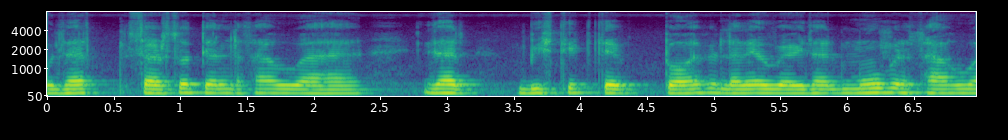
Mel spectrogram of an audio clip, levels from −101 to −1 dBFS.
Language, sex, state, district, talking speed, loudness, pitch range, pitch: Hindi, male, Bihar, West Champaran, 140 wpm, -17 LUFS, 140-145 Hz, 145 Hz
